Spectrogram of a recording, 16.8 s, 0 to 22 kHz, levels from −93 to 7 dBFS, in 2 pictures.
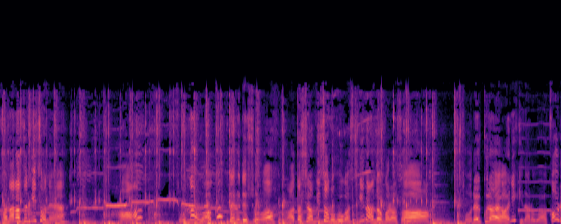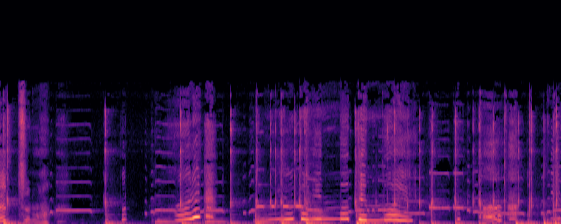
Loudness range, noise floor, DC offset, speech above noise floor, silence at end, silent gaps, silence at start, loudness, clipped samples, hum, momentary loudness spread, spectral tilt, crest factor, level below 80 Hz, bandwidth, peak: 5 LU; -46 dBFS; under 0.1%; 21 dB; 0 s; none; 0 s; -25 LUFS; under 0.1%; none; 17 LU; -4.5 dB/octave; 22 dB; -70 dBFS; 14 kHz; -4 dBFS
